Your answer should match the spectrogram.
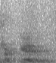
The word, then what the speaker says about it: Rachel: course to my dismay, they pronounce it the way it's spelled. You see, it's spelled R-A-C-H-E-L. Though my life I've known it to be said the same way as Raquel, R-A-Q-U-E-L.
